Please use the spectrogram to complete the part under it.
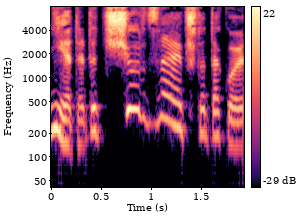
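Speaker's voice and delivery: worked-up, heated outburst. Hungry and told there is no food at home, the narrator works herself up. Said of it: "распаляя себя".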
